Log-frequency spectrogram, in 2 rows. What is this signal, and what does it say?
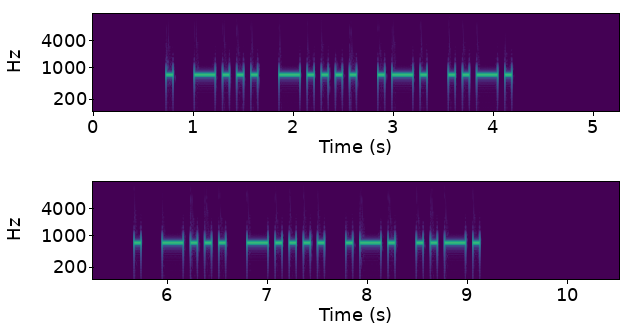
Morse code, heard as a keyed tone, about 17 wpm, 700 Hz. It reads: EB6RF EB6RF
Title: DXCC-100 Call Signs - 5 Characters - Repeated 3x - 17wpm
